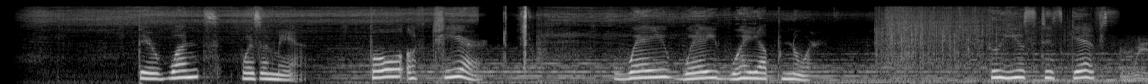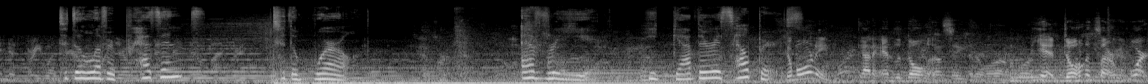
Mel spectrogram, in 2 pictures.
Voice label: Corporate Narration VO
